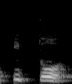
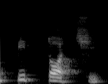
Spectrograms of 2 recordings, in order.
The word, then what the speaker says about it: Pitot: E a pronúncia é Pitot, não Pitote.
